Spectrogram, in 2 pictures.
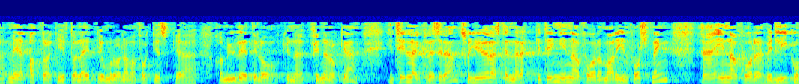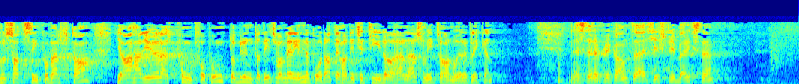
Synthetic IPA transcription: mæɪɾɑt̪ɾɑk̚t̪ʰiːft̪ɔlæɪt̪ɪʊmɾoːd̪əd̪æɾmɑnfɑk̚t̪ɪsk | hɑɾmʉːlɪheːt̪t̪ʰːɪlɔkʰʉnːəfɪnːənɔkːəɪt̪ʰɪlːɛɡ̚t̪ʰɾɛsɪd̪ɛnt̪sɔjøːɾəsd̪ɛɛnɾɛkːət̪ʰɪŋːɪnːɑfɔɾmɑɾiːnfɔʂknɪŋ | ɪnːɑfɔɾʋɪd̪liːkəhɔlsɑt̪sɪŋpʰɔʋæɾfd̪ɑː | jɑːɦæːɾjøːɾəspʰʊŋkt̪fɔɾpʰʊŋkt̪ɔɡɾʉnɪlɑt̪ɪɪt͡ʃːəʋɑːɾmeːɾəɪnːəpʰɔd̪ɛɑt̪̚d̪ɛhɑd̪ːəɪt͡ʃːət̪ʰiːd̪ɑːɛlːəɾsɔmʋɪɪt͡ʃːəhɑɳuːɪɾɛplɪkːən | nʔɛ̰st̪əɾɛplɪkɑnt̪æɾçɪft̪ɪbæɾɡst̪ø

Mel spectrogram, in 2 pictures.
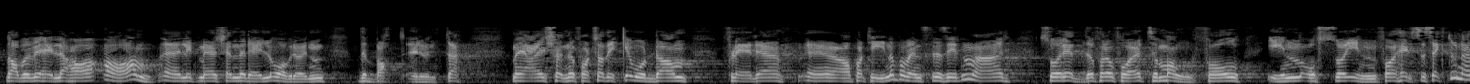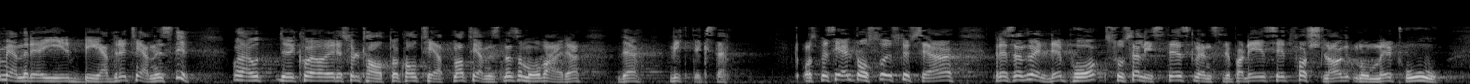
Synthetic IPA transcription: d̪ɑbøːɾʋɪhɛlːəɾɦɑːɑːnlɪt̪ːmeːɾʂɛnəɾɛlːoːʋəɾɔɾd̪ən̩ | d̪ɛbɑt̪ːɾʉnt̪̚d̪ɛ | mɛnjæɪʂœnːəɾfɔʈʂɑt̪ːɪkːəʋʊɖɑn | fleːɾə | ɑʋpʰɑʈʰiːənəpɔʋɛnst̪ɾəsiːd̪n̩æɾ | sɔɾɛd̪ːəfɔɾɔfoːɛt̪mɑŋfɔlɪnːɔsːɔɪnːnfɔɾɦɛlsəsɛkt̪ʊɳ̩jæɪmeːnəɖɛjiːɾbeːd̪ɾət̪ʰjeːnəst̪əɾ | ɔd̪ɛæɾjʊkʰɾɛsʉlt̪ʰɑːt̪əɔkʰʋɑlɪt̪ʰeːt̪n̩ɑʋt̪ʰjeːnəst̪ənəsɔmːɔʋæːɾəd̪ɛʋɪkt̪ɪkst̪ə | ɔspɛsɪɛlt̪ɔsːɔst̪ʉsːəjæɪpʰɾɛsɪd̪ɛnt̪ʋɛld̪ɪpʰɔsʊsɪɑlɪst̪ɪskʋɛnst̪ɾəpɑʈiːsɪt̪fɔʂɭɑːɡnʊmːəɾʈʰuː

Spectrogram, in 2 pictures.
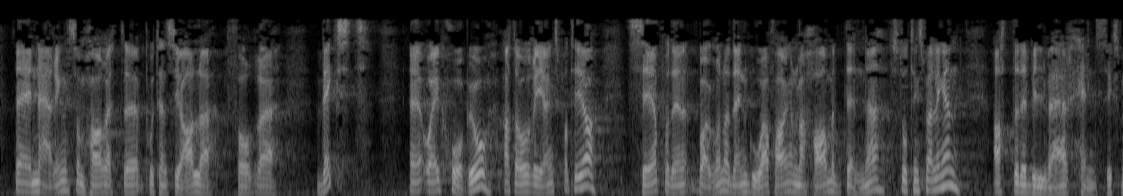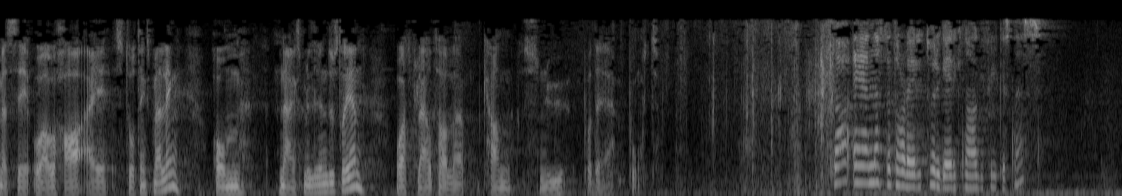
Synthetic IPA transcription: d̪̥ɛæɾnæːɾɪŋsɔmhɑɾɛt̪pʰʊt̪ʰɛnsɪɑːləfɔʁ | ʋɛkst̪ | ʔɔɛɡhoːbəjʊɑt̪oɾɛjeːɾɪŋspʰɑʁt̪ʰiːɑseːɾpʰɔd̪ɛbɑːkɡʁʉnɑd̪ɛnɡuːəæɾfɑːʁɪŋənmɛhɑɾmɛd̪ɛnːəst̪uːʁt̪ʰɪŋsmɛlːɪŋən | ʔɑt̪d̪ɛʋɪlʋæːɾhɛnsɪk̚t̪smɛsɪʔɔhɑːʔæ̰ɪst̪uːʁt̪ʰɪŋsmɛlːɪŋɔmnæːʁɪŋsmɪləɪnd̪ʉst̪ɾʁiːənɔɑt̪flæːʁət̪ʰɑlə̰kʰɑnsnʉːpʰɔd̪ɛːpʰʊ̰ŋkt̪ə̥ | d̪̥ɑːʔæɾnɛst̪ət̪ʰɑːleːɾt̪ʰɔɾɡəɾkʰnɑːɡfʏlkəsneːs

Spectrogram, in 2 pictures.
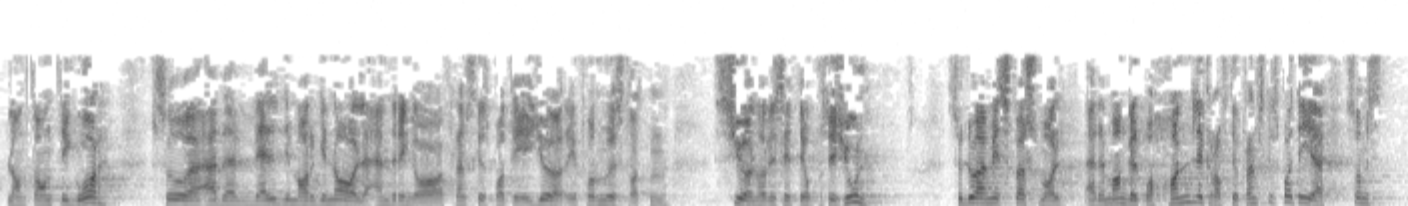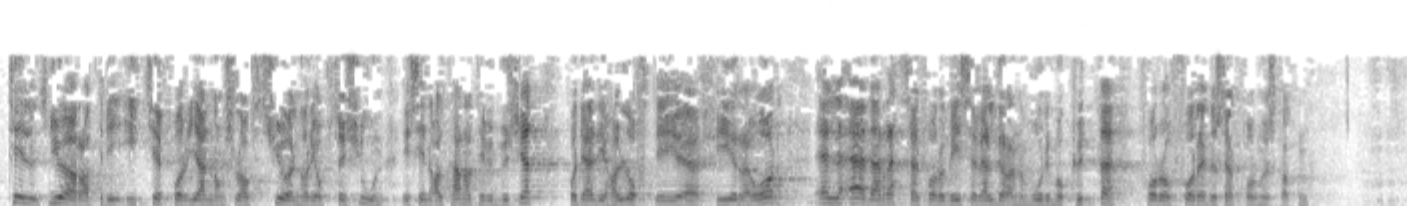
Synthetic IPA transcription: b̥lɑnt̪ɑːnt̪ɪɡoːɾ | sɔæɖɛʋɛld̪ɪmɑɾɡɪnɑːləʔɛnd̪ɾɪŋəɾfɾɛmskɾɪd̪spɑʈʰiːəjøːɾɪfɔɾmʉːəskɑt̪ːn̩ | sjøːlnɔɖɪsɪt̪ːəɾɪɔpʊsɪʂuːn | sɔd̪oːæɾmɪt̪spœʂmoːlʔæɖɛmɑŋːəlpɔhɑnd̪ləkʰɾɑft̪ʰɪlfɾɛmskɾʉd̪spɑʈ̪iːəsɔm | t̪ʰɪljøːɾɑt̪d̪ɪʔɪçːəfoːɾjɛnːɔmslɑːɡsʃøːlnɔɾɪɔpːʊ̥sɪʂuːnɪsɪnɑlt̪ʰænɑt̪ʰiːʋəbʉʂɛt̪ː | pʰɔd̪ɛd̪ɪɦɑɭɔft̪ɪfiːɾəoːɾ | ʔɛlːəɾæɖɛɾɛt̪ːsɛlfɔɾɔʋiːsəʋɛlɡəɾənəʋʊɖɪmɔkʰʉt̪ːəfɔɾɔfoːɾɛd̪ʉseːɾt̪fɔɾmʉːlskɑt̪ːn̩

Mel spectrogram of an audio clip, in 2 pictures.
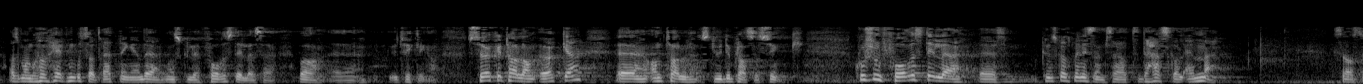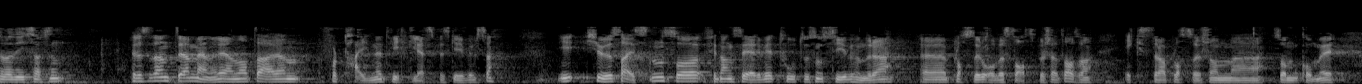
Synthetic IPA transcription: ɑlsɔmɑnɡoːɾɦeːlt̪muːt̪sɑt̪ːɾɛt̪nɪŋənd̪ɛmɑnskʉlːəfoːɾəst̪ɪlːəsæɪ | ʋɑː | ʉːt̪ʰʋɪklɪ̰ŋə̰ | søːkəʈʰɑlɑnøːkə | ɑnt̪ʰɑlst̪ʉːd̪ɪəpʰlɑsːəsʏŋkʰːʊʂn̩foːɾəst̪ɪlːə | kʰʉnskɑːpsmɪnɪst̪əɾn̩sæɪɑt̪d̪ɛɦæːɾskɑlʔɛnːə | sɑ̰st̪əɾɑd̪isɑksn | pʰɾɛsɪd̪ɛnt̪ʰjæɪmeːnəɾɪɛnːmɑt̪̚d̪ɛæɾɛnfɔʈʰæɪnət̪ʋɪɾkəlɪeːt̪sbəskɾiːʋəlsə | ɪçʉːəsæɪst̪n̩sɔfɪnɑŋsɪeːɾəɾʋɪt̪ʰuːt̪ʰʉːsn̩syːʋhʉnd̪ɾəpʰlɑsːəɾoːʋəʂt̪ɑ̰ːt̪sbʉd̪ʂɛt̪ːəɑlsɔ | ʔɛkst̪ɾɑpʰlɑsːəʂɔmsɔmkʰɔmːəɾ

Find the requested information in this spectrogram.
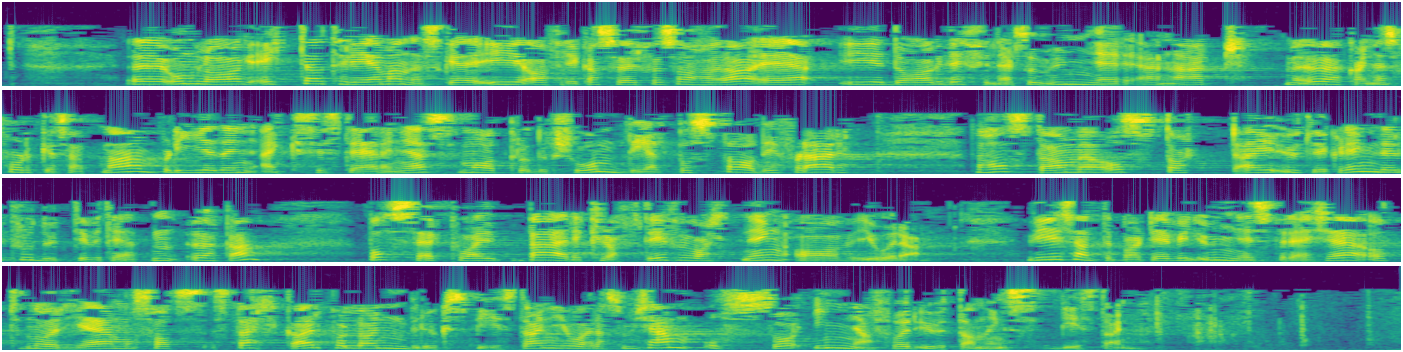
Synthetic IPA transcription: ʊmlɑːɡɛ̰t̪ːɑʋt̪ʰɾeːmɛnːəskəɾɪɑːfɾɪkɑsøːɾfɔɾsɑɦɑɾɑɛʔɪd̪ɑːɡd̪ɛfɪnḛːʈsɔmʉɲːəɾæ̰ɳæːʈ | mɛøːkɑnəsfɔɽkəsɛt̪nɑblid̪ɛɲɛ̰ksɪst̪eːɾə̰nəsmɑːt̪̚pʰɾʊd̪ʉkʂuːnd̪eːlt̪̚pʰɔst̪ɑːd̪ɪfɽæːɾd̪̥ɛɦɑst̪ɑmɛɔst̪ɑʈːæ̰ɪʔʉːt̪ʰʋɪklɪŋd̪æɾpʰɾʊd̪ʉk̚t̪ʰɪʋɪt̪ʰḛːt̪n̩ʔøːkɑ | b̥ɑseːʈ̚pʰɔæɪbæːɾəkʰɾɑft̪ɪfɔɾʋɑʎt̪nɪŋɑʋjṵːɾɑ̰ | ʋɪːsɛnt̪əɾpɑʈiːəʋɪlʔʉɲəst̪ɾḛːçəʔɑ̰t̪nɔɾjəmoːsɑt̪sst̪æɾkɑɾpʰɔlɑnbɾʉːksbiːst̪ɑɲiːoːɾɑsɔmçeːmɔsɔʔɪɲːɑfɔɾʔʉːt̪̚d̪ɑ̰nːɪ̰ŋsbḭːst̪ɑ̰ɲ

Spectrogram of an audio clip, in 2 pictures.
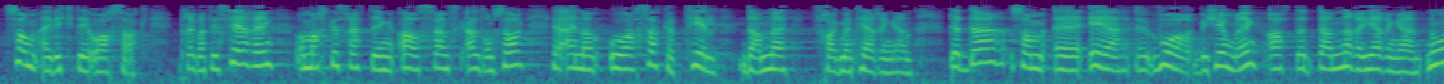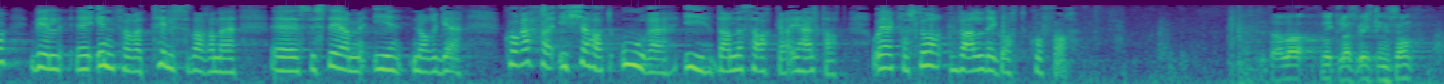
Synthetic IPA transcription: sɔmʔæ̰ɪʋɪkt̪ɪʔoːsɑ̰ːk | pʰɾɪʋɑt̪ɪseːɾɪŋʔɔmɑʁkəd̪sʁɛt̪ːɪŋɑʋsʋɛnskɛld̪əɾʊmsɔɾɡæɾʔæ̰ɪnɑʋoːʁsɑːkət̪ʰɪl | d̪ɛnːə | fɾɑɡmɛnt̪ʰeːɾɪŋən | d̪̥ɛæd̪æsɔmɛʋoːɾbəçʏmʁɪŋɑt̪d̪ɛnːəɾɛjeːɾɪŋənnoː | ʋɪlʔɪnføːɾət̪ʰːɪlsʋɑːʁənə | sʏst̪eːmɪnɔɾɡə | kʰoːɾɛfhɑːɾʔɪçːəhɑt̪ːuːɾəɪd̪ɛnːəsɑːkəʔɪheːlt̪ʰɑt̪ːʔɔɛɡfɔst̪oːɾʋɛld̪ɪɡɔt̪ːkʰʊɾfɔ̰ɾ | nɛ̰st̪ət̪ʰɑːlənɪklɑsʋɪlkɪŋsɔn

